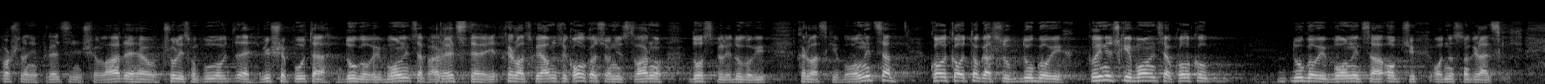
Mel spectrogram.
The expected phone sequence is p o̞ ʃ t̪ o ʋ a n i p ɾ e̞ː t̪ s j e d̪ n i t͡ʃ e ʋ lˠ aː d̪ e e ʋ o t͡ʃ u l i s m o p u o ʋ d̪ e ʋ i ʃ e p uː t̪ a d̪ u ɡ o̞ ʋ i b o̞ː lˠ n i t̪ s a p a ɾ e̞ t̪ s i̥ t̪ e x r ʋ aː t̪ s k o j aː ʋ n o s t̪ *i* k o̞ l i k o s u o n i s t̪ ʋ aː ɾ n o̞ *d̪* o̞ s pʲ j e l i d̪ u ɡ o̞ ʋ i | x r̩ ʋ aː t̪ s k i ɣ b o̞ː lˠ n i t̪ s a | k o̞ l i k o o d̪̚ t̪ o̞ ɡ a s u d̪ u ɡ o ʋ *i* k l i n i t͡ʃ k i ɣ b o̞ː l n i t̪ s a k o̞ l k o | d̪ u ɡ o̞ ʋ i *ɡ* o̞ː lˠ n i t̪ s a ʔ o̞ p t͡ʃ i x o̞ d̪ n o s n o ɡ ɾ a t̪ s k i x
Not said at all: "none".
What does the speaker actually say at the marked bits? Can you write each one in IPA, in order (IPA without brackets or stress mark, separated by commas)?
i, d̪, i, b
